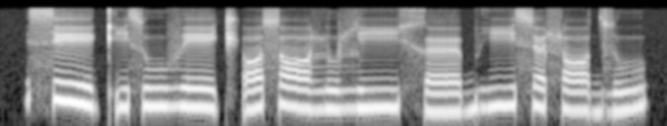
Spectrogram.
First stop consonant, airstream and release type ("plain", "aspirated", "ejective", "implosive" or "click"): ejective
